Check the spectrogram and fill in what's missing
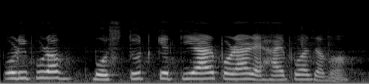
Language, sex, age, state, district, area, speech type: Assamese, female, 18-30, Assam, Darrang, rural, read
